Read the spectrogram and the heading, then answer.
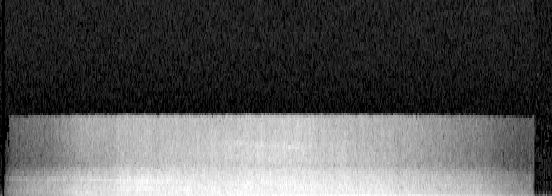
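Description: A heavy, rumbling airplane engine roar swells up over the first two seconds, holds steady and loud, then eases off and cuts out near the end, with no voices, as a plane makes its takeoff roll down the runway and lifts off.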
